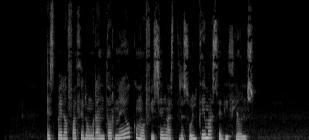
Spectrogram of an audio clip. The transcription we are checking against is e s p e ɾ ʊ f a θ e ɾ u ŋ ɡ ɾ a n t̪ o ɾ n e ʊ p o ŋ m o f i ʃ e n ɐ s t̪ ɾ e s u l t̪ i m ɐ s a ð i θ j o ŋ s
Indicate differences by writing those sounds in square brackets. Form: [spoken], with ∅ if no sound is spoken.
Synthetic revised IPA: e s p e ɾ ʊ f a θ e ɾ u ŋ ɡ ɾ a n t̪ o ɾ n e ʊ [k] o [∅] m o f i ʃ e [ŋ] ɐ s t̪ ɾ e s u l t̪ i m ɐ s [e] ð i θ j o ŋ s

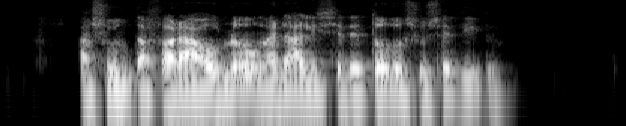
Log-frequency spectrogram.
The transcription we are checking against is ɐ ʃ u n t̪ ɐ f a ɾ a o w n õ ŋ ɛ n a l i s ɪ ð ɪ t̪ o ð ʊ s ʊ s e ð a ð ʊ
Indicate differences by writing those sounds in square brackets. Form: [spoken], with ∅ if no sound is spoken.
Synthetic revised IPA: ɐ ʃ u n t̪ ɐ f a ɾ a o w n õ ŋ [a] n a l i s ɪ ð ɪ t̪ o ð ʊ s [u] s e ð [i] ð ʊ

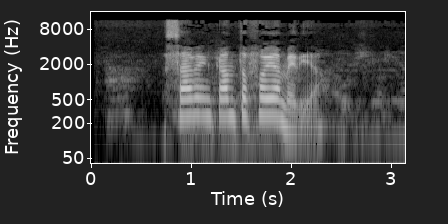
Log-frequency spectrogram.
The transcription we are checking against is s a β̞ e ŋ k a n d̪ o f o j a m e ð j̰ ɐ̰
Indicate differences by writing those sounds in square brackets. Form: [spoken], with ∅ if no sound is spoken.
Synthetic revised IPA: s a β̞ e ŋ k a n [t̪] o f o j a m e ð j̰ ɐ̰

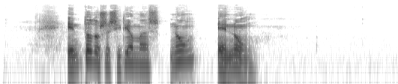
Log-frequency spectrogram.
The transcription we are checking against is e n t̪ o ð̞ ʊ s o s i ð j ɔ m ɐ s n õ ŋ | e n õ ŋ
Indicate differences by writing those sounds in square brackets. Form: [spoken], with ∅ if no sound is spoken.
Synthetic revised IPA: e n t̪ o ð̞ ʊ s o s i ð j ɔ m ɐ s n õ ŋ | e n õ ŋ

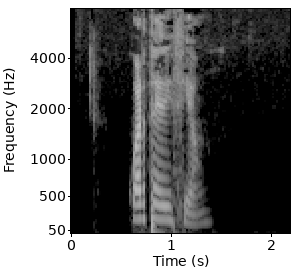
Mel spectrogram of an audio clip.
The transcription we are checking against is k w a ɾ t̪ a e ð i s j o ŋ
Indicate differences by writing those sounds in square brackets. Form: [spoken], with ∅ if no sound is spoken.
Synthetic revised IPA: k w a ɾ t̪ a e ð i [θ] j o ŋ

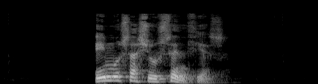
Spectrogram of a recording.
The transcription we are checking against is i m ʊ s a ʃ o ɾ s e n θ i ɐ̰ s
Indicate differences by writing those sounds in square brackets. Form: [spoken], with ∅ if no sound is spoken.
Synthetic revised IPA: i m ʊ s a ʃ [u] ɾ s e n θ [j] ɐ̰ s

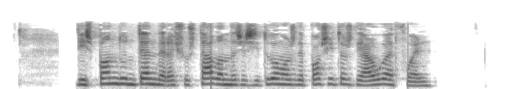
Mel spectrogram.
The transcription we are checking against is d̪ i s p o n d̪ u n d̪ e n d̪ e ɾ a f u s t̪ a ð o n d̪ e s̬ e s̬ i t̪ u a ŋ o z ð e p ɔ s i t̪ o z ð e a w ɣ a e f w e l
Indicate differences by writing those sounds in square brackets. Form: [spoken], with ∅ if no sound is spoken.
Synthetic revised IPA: d̪ i s p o n d̪ u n [t̪] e n d̪ e ɾ a [ʃ] u s t̪ a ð o n d̪ e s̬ e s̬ i t̪ u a ŋ o z ð e p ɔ s i t̪ o z ð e a w ɣ a e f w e l

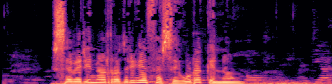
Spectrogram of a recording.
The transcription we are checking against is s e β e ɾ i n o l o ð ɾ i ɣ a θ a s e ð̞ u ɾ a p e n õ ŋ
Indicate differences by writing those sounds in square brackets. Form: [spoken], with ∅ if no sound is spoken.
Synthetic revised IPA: s e β e ɾ i n o [r] o ð ɾ i ɣ [e] θ a s e [ɣ̞] u ɾ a [k] e n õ ŋ

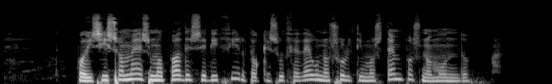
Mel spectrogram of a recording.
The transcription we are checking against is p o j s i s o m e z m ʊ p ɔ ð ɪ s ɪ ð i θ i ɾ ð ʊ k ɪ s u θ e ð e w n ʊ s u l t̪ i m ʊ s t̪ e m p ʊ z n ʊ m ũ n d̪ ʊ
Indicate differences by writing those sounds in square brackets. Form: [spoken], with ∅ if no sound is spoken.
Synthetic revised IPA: p o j s i s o m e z m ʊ p ɔ ð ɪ s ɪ ð i θ i ɾ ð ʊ k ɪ s u θ e ð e w n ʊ s u l t̪ i m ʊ s t̪ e m p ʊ z n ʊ m ũ n d̪ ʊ

